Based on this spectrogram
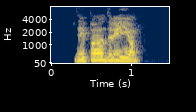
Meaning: first-person plural conditional of dépendre
- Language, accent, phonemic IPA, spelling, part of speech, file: French, Canada, /de.pɑ̃.dʁi.jɔ̃/, dépendrions, verb, LL-Q150 (fra)-dépendrions.wav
